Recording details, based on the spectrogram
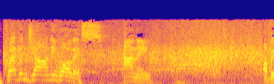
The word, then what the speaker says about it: Quivenzhané: Quivenzhané Wallace, yes.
